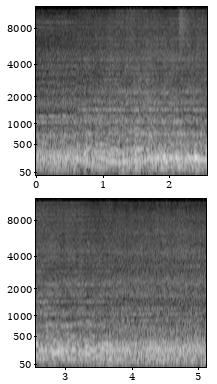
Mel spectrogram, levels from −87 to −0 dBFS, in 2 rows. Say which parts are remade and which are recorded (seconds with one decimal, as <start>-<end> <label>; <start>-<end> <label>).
0.0-0.6 recorded; 0.6-3.7 remade; 3.7-5.1 recorded

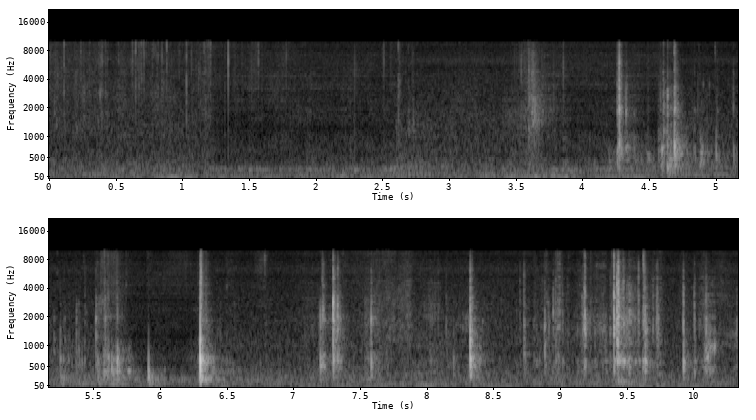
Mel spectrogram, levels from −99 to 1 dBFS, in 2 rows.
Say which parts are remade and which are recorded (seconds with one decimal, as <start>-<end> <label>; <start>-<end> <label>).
0.0-1.2 recorded; 1.2-2.6 remade; 2.6-3.7 recorded; 3.7-4.6 remade; 4.6-5.6 recorded; 5.6-6.4 remade; 6.4-10.3 recorded

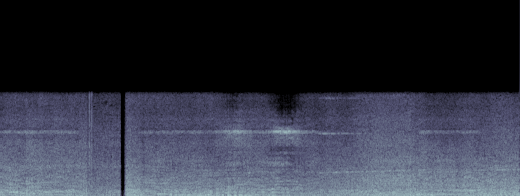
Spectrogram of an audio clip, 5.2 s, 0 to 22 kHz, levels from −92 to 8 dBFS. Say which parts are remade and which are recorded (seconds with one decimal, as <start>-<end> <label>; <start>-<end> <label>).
0.0-0.8 remade; 0.8-1.4 recorded; 1.4-3.2 remade; 3.2-4.2 recorded; 4.2-4.8 remade; 4.8-5.2 recorded

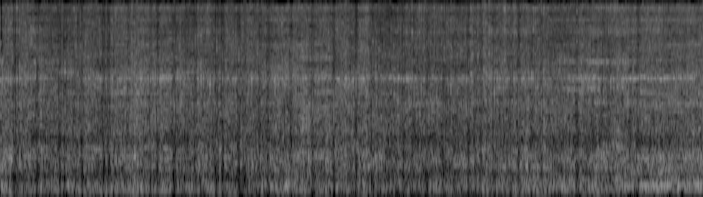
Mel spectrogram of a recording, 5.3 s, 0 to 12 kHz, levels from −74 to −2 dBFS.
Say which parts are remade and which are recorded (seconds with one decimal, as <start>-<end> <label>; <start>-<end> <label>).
0.0-5.3 remade

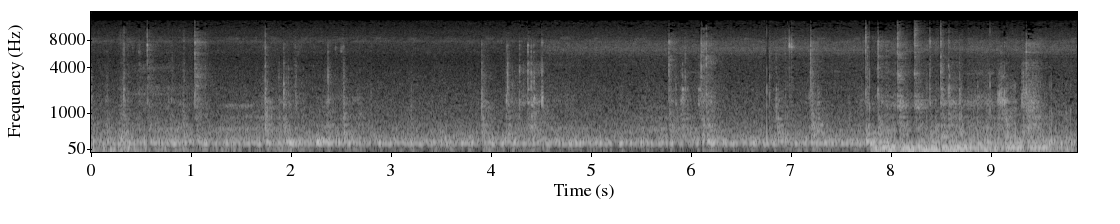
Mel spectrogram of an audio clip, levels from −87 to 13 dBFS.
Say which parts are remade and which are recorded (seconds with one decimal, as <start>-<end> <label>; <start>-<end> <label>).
0.0-9.9 recorded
